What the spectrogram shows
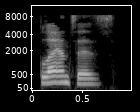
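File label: "glances", English, British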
